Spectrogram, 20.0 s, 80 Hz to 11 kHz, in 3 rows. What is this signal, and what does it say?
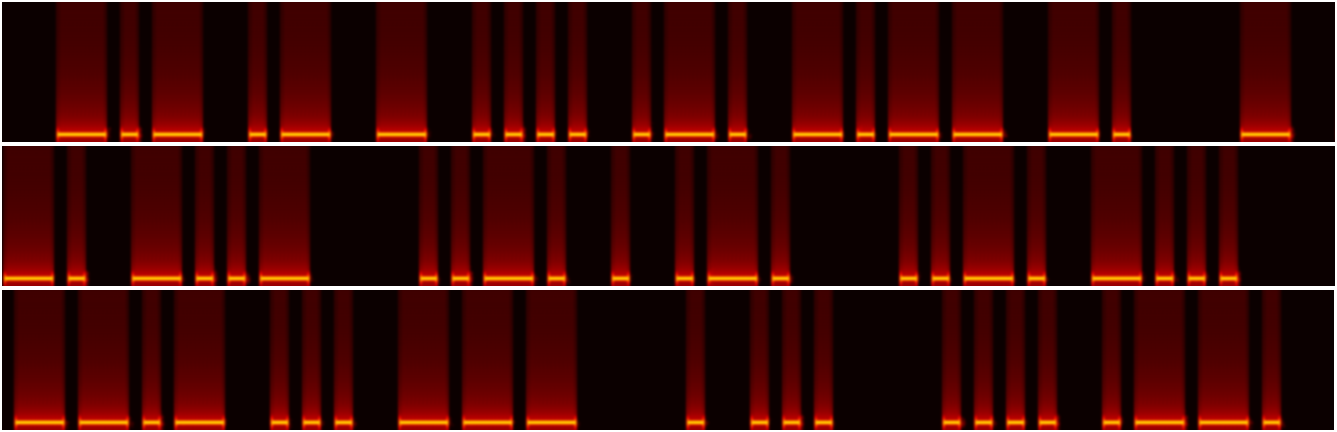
Morse code, heard as a keyed tone, about 15 wpm, 700 Hz. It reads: KATHRYN TNX FER FB QSO ES HP
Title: Practice QSO - Exchange 4 - Ending - 15wpm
